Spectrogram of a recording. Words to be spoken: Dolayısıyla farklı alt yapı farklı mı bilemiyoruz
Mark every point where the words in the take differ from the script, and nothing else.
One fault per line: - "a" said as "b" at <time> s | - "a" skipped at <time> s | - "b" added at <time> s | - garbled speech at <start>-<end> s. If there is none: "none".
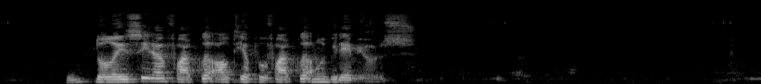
none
